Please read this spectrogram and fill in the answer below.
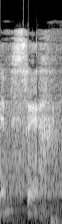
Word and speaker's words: EBSERH: Justiça suspende convênio entre UFMA e Ebser. Isso. E professora, eh, diz assim a notícia, uma limina pedida pelo juiz federal José Carlos do Vale Madeira suspendeu a adesão da UFMA a EBSER. Essa pronúncia EBSER, isso.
